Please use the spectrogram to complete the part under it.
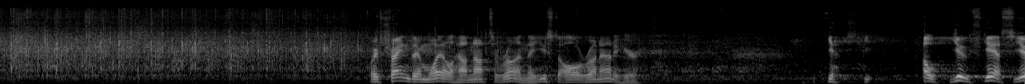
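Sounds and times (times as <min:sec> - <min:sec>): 
crowd clapping for children and teachers: 0:00.0 - 0:04.4
speech: 0:03.7 - 0:06.5, 0:08.3 - 0:10.2.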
